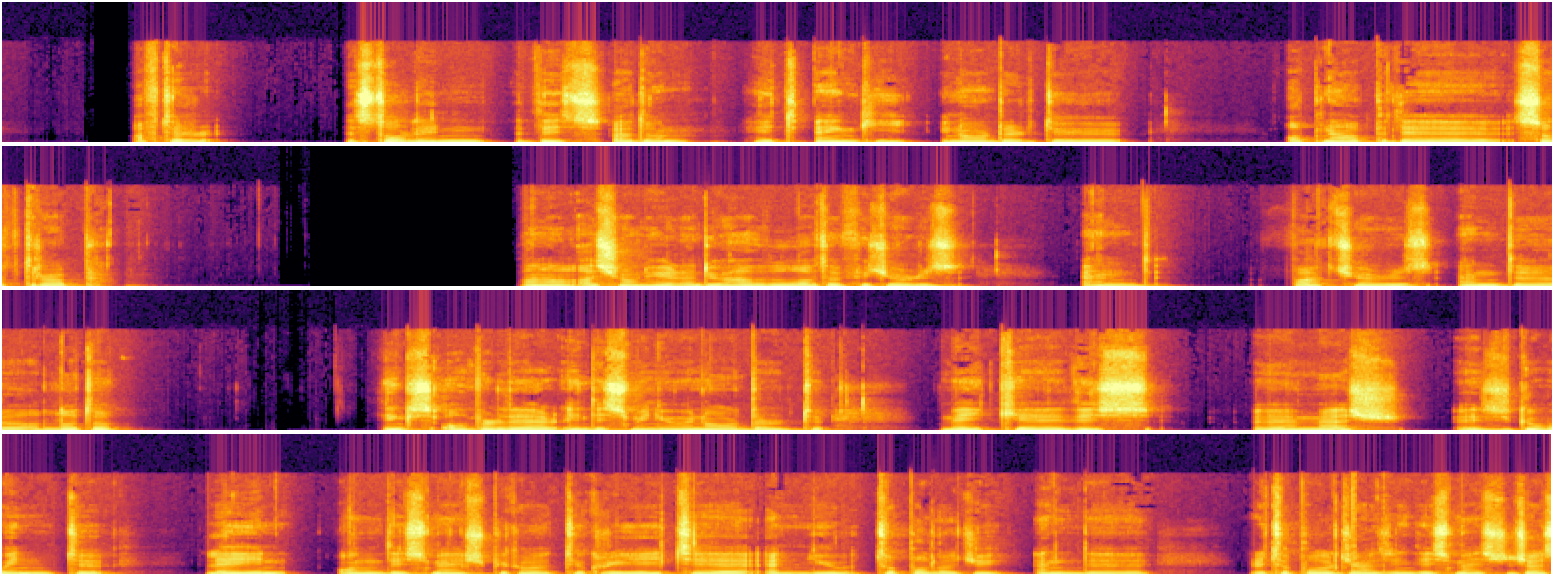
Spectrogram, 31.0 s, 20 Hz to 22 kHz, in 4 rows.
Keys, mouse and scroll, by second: 3.7 n.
